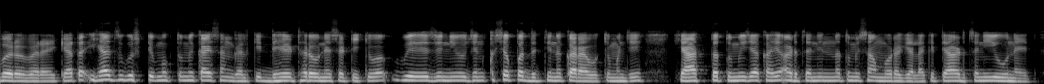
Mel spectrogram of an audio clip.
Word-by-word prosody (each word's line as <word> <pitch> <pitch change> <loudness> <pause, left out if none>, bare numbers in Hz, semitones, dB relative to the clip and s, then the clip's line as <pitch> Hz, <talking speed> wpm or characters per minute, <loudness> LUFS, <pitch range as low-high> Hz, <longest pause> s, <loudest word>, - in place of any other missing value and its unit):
बरोबर 160 -3 +2
आहे 150 0 -2
की. 170 +3 -3
आता 175 +4 0
ह्याच 205 0 +2
गोष्टी 200 -1 -1
मग 185 0 -2
तुम्ही 190 0 -1
काय 185 -1 +3
सांगाल, 165 -4 -4
की 175 - -2
ध्येय 170 +3 +3
ठरवण्यासाठी 165 -2 +1
किंवा 175 +1 -1 0.2
वेळेचं 180 -2 +3
नियोजन 180 0 -1
कश्या 195 +2 +1
पद्धतीने 175 -1 0
करावं, 155 -5 +3
की - - -5
म्हणजे 155 +1 -1 0.4
हे - - +5
आत्ता 170 +2 +3
तुम्ही 180 0 +2
ज्या 185 +1 +3
काही 180 0 +2
अडचणींना 175 0 -1
सामोरे 160 -2 -1
गेला, 145 -1 -2
की 155 - -7
त्या 170 -1 +2
अडचणी 170 +2 -1
येऊ 165 -2 +3
नयेत, 140 -3 -3
175 Hz, 195 wpm, -22 LUFS, 160-180 Hz, 0.4 s, हे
